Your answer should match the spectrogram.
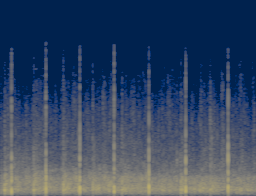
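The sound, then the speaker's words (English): Sparse applause from a few churchgoers at Gateway church on a weekend, with a few distinct, sharp claps standing out over a soft, steady patter of hands. No voices, and the clapping stays fairly even throughout. “You only hear a few of us clapping because most of us that go to the church here at Gateway, they're working this weekend.”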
